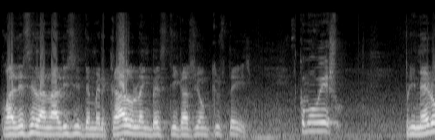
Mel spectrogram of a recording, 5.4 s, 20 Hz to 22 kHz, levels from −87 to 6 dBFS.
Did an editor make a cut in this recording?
yes; 1 cut; at 3.7 s

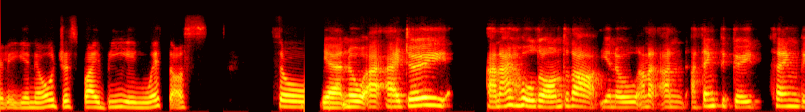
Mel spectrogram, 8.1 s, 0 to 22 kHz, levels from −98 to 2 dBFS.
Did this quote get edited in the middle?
yes; 1 cut; at 3.0 s

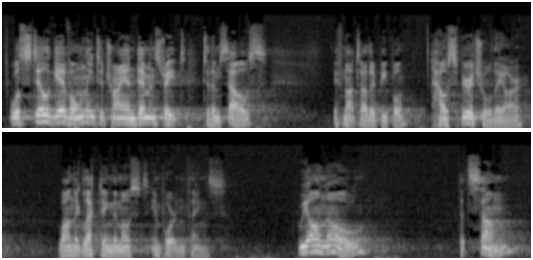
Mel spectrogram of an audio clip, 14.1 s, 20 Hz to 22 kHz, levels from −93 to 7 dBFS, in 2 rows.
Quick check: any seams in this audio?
yes; 2 cuts; at 5.6 s, 11.0 s

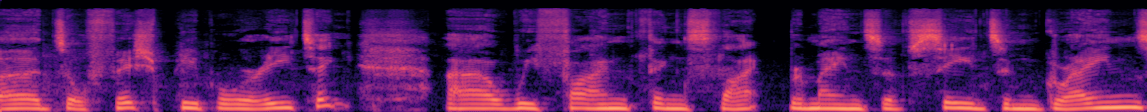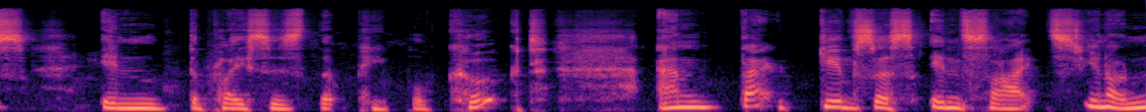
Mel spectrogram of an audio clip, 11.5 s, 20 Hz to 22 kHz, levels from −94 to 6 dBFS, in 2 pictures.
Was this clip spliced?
no; 0 cuts

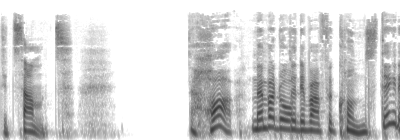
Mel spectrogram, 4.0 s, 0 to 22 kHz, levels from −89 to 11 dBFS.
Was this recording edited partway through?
yes; 1 cut; at 2.9 s

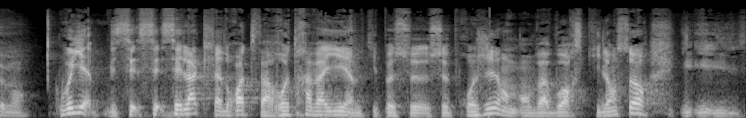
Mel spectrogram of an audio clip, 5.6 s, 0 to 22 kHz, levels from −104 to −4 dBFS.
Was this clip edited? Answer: no; 0 cuts

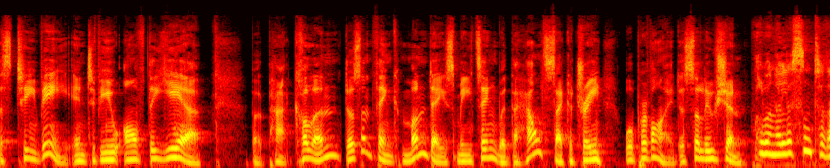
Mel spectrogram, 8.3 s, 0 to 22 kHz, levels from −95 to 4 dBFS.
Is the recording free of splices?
no; 1 cut; at 3.4 s

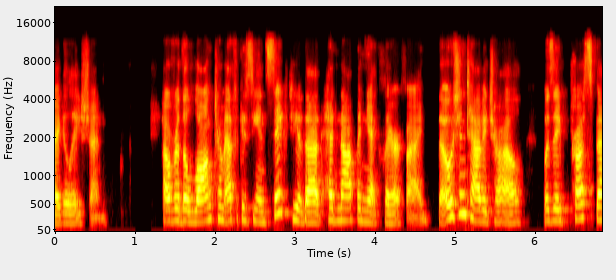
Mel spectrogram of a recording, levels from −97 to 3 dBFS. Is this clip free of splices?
no; 2 cuts; at 1.2 s, 4.7 s

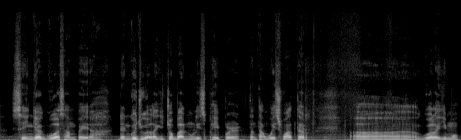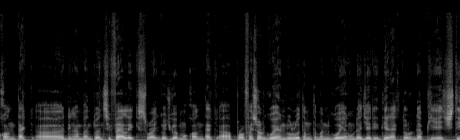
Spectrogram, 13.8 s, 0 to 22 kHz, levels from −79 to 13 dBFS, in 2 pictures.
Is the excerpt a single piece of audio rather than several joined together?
yes; 0 cuts

